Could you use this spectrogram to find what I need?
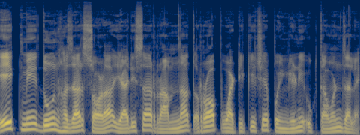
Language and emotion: Goan Konkani, neutral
